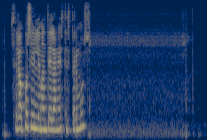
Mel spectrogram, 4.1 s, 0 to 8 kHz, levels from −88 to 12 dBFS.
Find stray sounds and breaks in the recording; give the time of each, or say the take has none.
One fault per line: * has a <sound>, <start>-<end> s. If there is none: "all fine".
all fine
